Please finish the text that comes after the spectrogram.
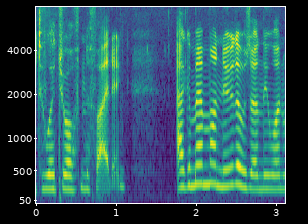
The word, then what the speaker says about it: Agamemnon: I'm trying to figure out if I'm saying right. I say Aimemon. Agamemon. Agamemnon. I am saying it right.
